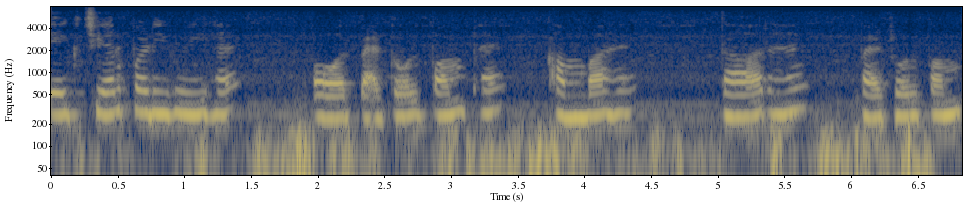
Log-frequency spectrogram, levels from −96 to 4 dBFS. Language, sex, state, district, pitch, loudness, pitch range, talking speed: Hindi, female, Bihar, Gopalganj, 270 Hz, -28 LUFS, 255-275 Hz, 140 wpm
